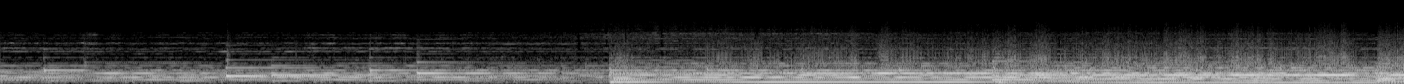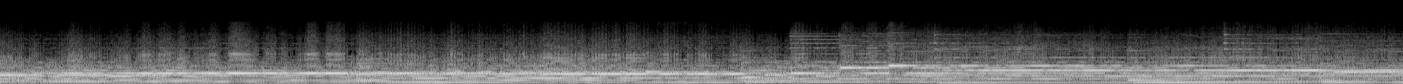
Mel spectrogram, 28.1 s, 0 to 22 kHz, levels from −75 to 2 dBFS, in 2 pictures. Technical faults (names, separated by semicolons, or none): hard clipping; skip ahead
